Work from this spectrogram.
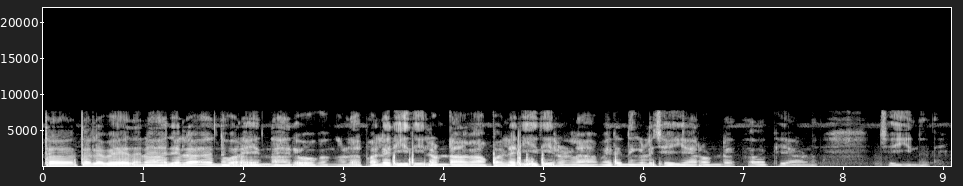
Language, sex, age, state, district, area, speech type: Malayalam, male, 60+, Kerala, Idukki, rural, spontaneous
